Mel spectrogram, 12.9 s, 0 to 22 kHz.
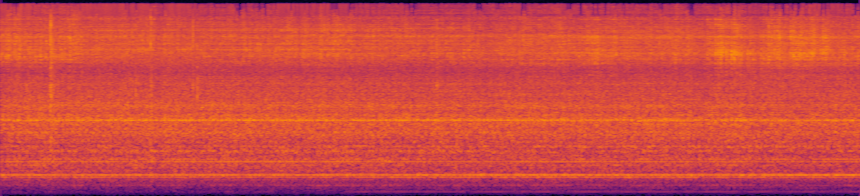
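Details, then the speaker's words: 1966 Soviet Stanko 1A616 lathe, first run after arrival: a steady hum with a constant rough scraping rub from below. Owner suspects the drive belt is rubbing on something. "so cool it's making some pretty terrible noises from down here sounds like the belt's like rubbing on something"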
